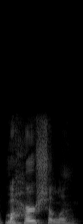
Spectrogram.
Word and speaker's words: Mahershala: Mahershala.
